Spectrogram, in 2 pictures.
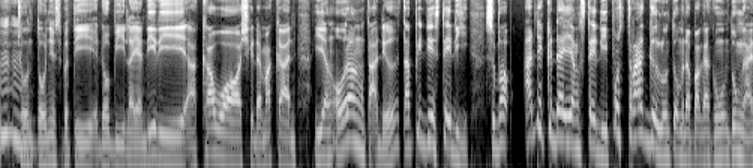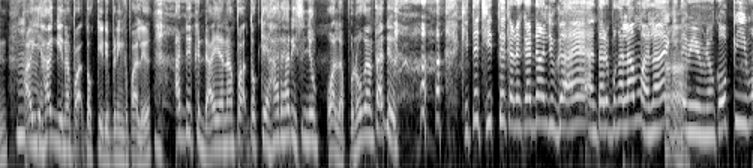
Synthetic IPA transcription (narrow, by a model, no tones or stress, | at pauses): t͡ʃɔnt̪ɔhɲə̃sə̥pərt̪idobila̰ja̰ndiɾiə̰kawɔʃkədajmakanjaŋʔoɾaŋt̪a̰ʔadət̪apidiəst̪edi | səbap̚ʔadəkədajjaŋst̪edipʊnst̪ɾaɡəlunt̪ʊk̚mə̃ndapat̪̚kankəɦunt̪uŋanhaɡiɦaɡinãmpa̰ʔt̪okedip̬ənɪŋkəpaləʔadəkədajjaŋnãmpaʔt̪okeɦaɾiɦaɾisəɲʊmwalapʊnoɣaŋt̪aʔdə | kit̪ət͡ʃit̪əkadaŋkadaŋd͡ʒuɡaʔɛant̪aɾap̬əŋalamanlakit̪əmimumnãmkopim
